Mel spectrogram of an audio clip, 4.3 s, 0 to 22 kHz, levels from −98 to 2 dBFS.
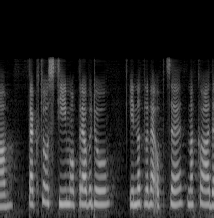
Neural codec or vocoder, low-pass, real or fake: codec, 16 kHz, 0.3 kbps, FocalCodec; 7.2 kHz; fake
